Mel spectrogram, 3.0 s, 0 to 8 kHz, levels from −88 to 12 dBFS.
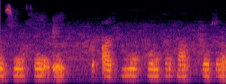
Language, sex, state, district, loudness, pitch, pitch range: Hindi, female, Chandigarh, Chandigarh, -20 LUFS, 200 Hz, 195-205 Hz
